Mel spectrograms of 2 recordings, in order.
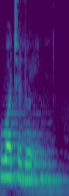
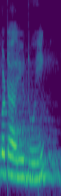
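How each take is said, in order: First: 'What are you' is run together as 'whatcha'. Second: Each word of 'what are you' is said separately. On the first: "native speakers इसी तरह से ही बोलते हैं" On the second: "के बजाय"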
